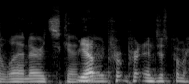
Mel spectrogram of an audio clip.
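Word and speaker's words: Lynyrd Skynyrd: Sick ass, the first one, pronounced to Leonard Skinner.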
